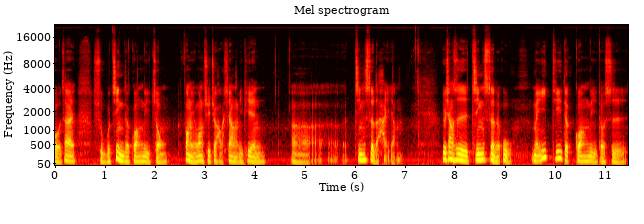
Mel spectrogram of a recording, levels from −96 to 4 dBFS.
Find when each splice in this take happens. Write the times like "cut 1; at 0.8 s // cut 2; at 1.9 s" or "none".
none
